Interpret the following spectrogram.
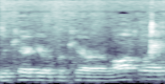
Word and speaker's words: Loughran: It is Loughran. I was just going on, I think someone told me that was how her name was pronounced. Kara Loughran, not Loughran. Yes, I mispronounced it.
